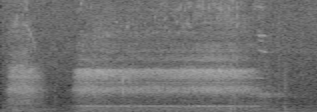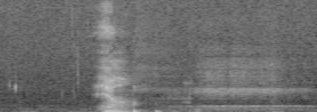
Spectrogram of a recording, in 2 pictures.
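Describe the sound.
Someone sniffs a glass of wine to smell it before tasting, a short, sharp burst of sniffing breaths over a faint steady hum.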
